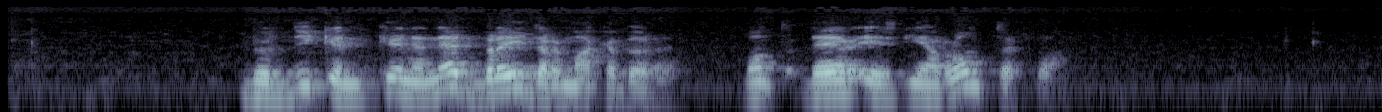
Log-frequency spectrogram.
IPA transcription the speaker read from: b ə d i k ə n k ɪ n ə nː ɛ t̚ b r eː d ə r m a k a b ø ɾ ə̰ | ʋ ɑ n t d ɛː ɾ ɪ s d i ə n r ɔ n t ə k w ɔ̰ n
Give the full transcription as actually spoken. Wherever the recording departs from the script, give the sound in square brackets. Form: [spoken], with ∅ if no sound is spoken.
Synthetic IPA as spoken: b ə d i k ə n k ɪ n ə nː ɛ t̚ b r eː d ə r m a k [ə] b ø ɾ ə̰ | ʋ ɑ n t d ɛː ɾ ɪ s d i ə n r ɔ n t ə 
